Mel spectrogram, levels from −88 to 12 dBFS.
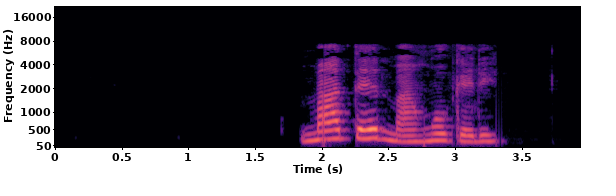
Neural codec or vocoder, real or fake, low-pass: none; real; 7.2 kHz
